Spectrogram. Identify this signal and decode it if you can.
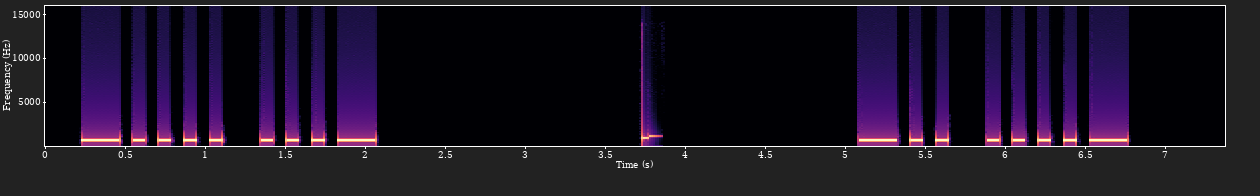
Morse code, heard as a keyed tone, about 15 wpm, 700 Hz. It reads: 6V D4
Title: All Cut Numbers - 2-Digit 15wpm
